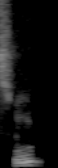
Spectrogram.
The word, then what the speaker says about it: suite: Microsoft Office, MS Office Suite or MS Office Suite, right? So this word is pronounced as this. This word is pronounced as suite, right?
